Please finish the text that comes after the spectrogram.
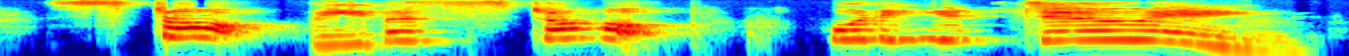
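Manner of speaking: squeaky, very high little voice. Dormouse, standing on her hind legs, calls to Beaver tugging at a tree, squeaking. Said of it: "squeaked Dormouse".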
